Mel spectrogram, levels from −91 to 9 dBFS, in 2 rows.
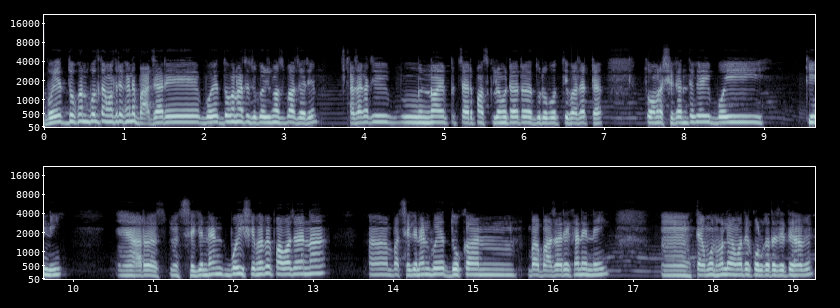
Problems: background conversations at intervals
